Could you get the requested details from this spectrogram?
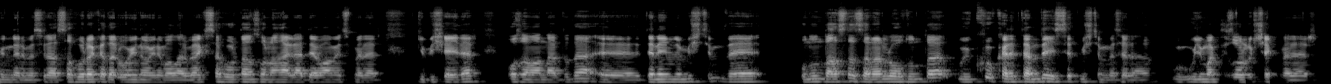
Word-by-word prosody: günleri 110 -2 -3
mesela 105 0 -2
sahura 120 +2 +3
kadar - - +2
oyun 110 0 -1
oynamalar, 105 -1 -3
belki 110 0 +3
sahurdan 115 0 0
sonra 110 -2 -2
hâlâ 110 -1 +2
devam 110 +1 0
etmeler 105 -1 -4 0.4
gibi - - -7
şeyler 130 +4 +4 0.3
o - - -1
zamanlarda 110 0 -2
da, 140 0 -2
eee, 105 -1 -2
deneyimlemiştim 125 +4 +2
ve 130 +1 +1 0.4
bunun 130 +2 -6
da - - +5
aslında 120 0 +2
zararlı 120 +1 +2
olduğunu 125 0 -6
da 160 0 0
uyku 120 +6 -7
kalitemde 125 +3 +4
hissetmiştim 125 -2 -1
mesela. 105 0 -6 0.3
U 120 - -23
uyumakta 115 -1 -1
zorluk 115 -1 0
çekmeler. 100 -1 0
115 Hz, 155 wpm, -26 LUFS, 110-125 Hz, 0.4 s, da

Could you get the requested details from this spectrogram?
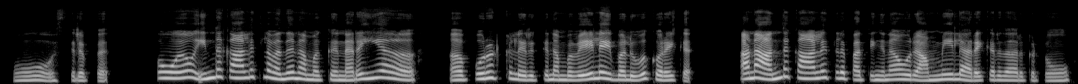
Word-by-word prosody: ஓ! - - -8 0.5
சிறப்பு. 180 -1 -7 0.5
இப்போ 290 - -4 0.4
இந்த 305 +5 +3
காலத்துல 320 +2 +1
வந்து 255 +3 +2
நமக்கு 210 -2 -2
நிறைய, 260 +9 +1 0.7
அ - - +1 0.2
பொருட்கள் 270 -1 0
இருக்கு 200 +1 -5
நம்ம 210 -1 -1
வேலை 270 +5 +5
பளுவை 210 +4 +1
குறைக்க. 200 0 -1 0.6
ஆனா 290 +3 +5
அந்த 295 +9 +1
காலத்துல 280 +1 +2
பார்த்தீங்கன்னா, 210 +1 -2
ஒரு 215 -2 0
அம்மியில 225 +3 0
அரைக்கிறதா 195 +1 -3
இருக்கட்டும், 180 -1 -8
220 Hz, 130 wpm, -20 LUFS, 200-275 Hz, 0.7 s, வேலை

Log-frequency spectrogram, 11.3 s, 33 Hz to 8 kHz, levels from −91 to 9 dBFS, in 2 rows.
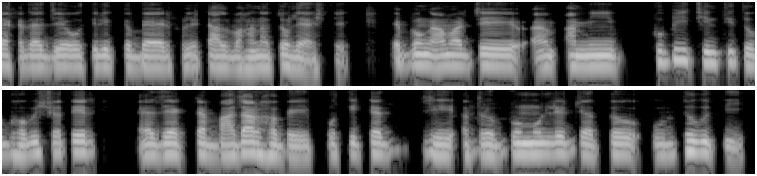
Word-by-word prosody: দেখা 120 -2 -2
যায় 120 -1 +1
যে - - +2
অতিরিক্ত 120 0 -3
ব্যয়ের 115 -1 +3
ফলে - - -3
টাল-বাহানা 115 -1 0
চলে 110 -4 +2
আসছে। - - -11 0.4
এবং 135 - +2
আমার 125 0 +3
যে 130 - +4 0.4
আম 120 - +1 0.2
আমি 120 0 +4 0.4
খুবই 165 +3 0
চিন্তিত 155 0 -1 0.2
ভবিষ্যতের 135 +4 0 0.4
অ্যা 115 - 0
যে 125 - +3
একটা 125 - -2
বাজার 115 +4 +5
হবে, 105 -2 0 0.2
প্রতিটা 120 +2 -3 0.4
যে 120 - +2 0.3
দ্রব্যমূল্যের 125 +2 +3
যত 115 0 -2 0.4
উর্ধ্বগতি, 130 - +1
120 Hz, 145 wpm, -23 LUFS, 115-130 Hz, 0.4 s, বাজার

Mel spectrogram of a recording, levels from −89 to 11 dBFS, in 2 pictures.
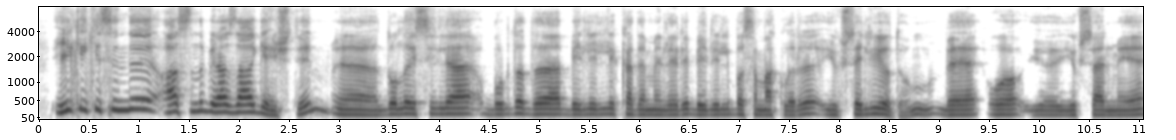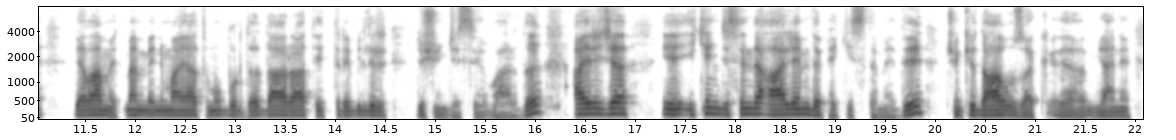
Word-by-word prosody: İlk 235 +9 +2
2’sinde 260 +1 +2
aslında 215 +4 0
biraz 195 -2 +5
daha 195 0 +6
gençtim. 175 - -2
Iıı, 130 -3 0
dolayısıyla 150 0 +2
burada 140 +2 -1
da 140 -1 +3
belirli 140 +1 -2
kademeleri, 130 0 -1
belirli 130 +1 -1
basamakları 125 +2 -1
yükseliyordum 130 0 -2
ve 130 +1 +1
o 135 -1 0
yü 120 +1 -5 0.2
yükselmeye 125 +1 -1 0.3
devam 125 -2 +2
etmem 120 +4 -3
benim 120 +1 -2
hayatımı 120 -1 -2
burada 115 0 -4
daha 120 0 +3
rahat 120 0 0
ettirebilir 115 0 -5 0.3
düşüncesi 90 -3 -8
vardı. 90 - -2 0.3
Ayrıca, 150 +1 +5 0.3
iii, 140 -1 +4
2’ncisinde 150 +1 +1
ailem 135 +1 +4
de 120 -1 +1
pek 105 -3 -13
istemedi. 95 - -2 0.2
Çünkü 125 0 -3
daha 125 +1 +7
uzak, 105 -3 -5
ııı, 105 -3 -6
yani, 105 -1 -5
130 Hz, 110 wpm, -24 LUFS, 120-145 Hz, 0.3 s, daha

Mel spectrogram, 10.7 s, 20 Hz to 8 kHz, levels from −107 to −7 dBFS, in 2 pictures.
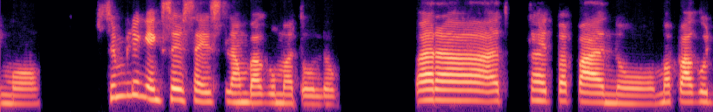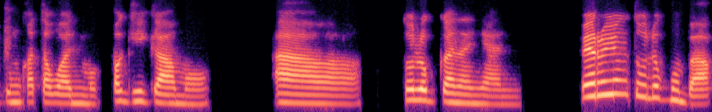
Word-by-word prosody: mo, 170 -1 -7 0.4
simpleng 330 0 -2
exercise 240 -5 +1
lang 205 -1 -1
bago 190 -1 -1
matulog 170 -3 -6 0.6
para 235 -2 +6
at - - -27 0.2
kahit 230 -1 0
papaano 190 -6 +1
mapagod 210 +1 0
yung 200 - -6
katawan 190 -3 -4
mo 170 0 -13
paghiga 210 -4 -1
mo, 165 0 -10 0.5
ah, 180 -3 0 0.3
tulog 245 -2 +2
ka 210 -1 0
na 185 - -3
niyan. 165 -2 -9 0.4
Pero 330 +3 +7
yung 385 0 +1
tulog 310 -5 -4
mo 245 - -2
ba 170 -2 -1
200 Hz, 145 wpm, -22 LUFS, 175-235 Hz, 0.6 s, Pero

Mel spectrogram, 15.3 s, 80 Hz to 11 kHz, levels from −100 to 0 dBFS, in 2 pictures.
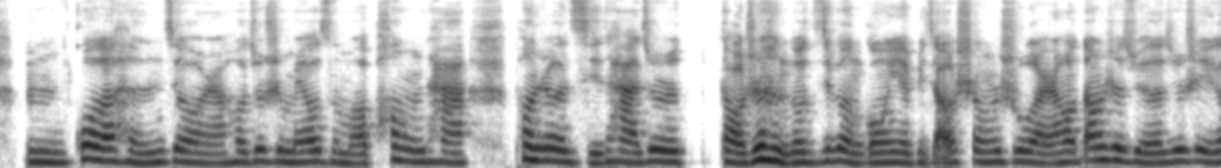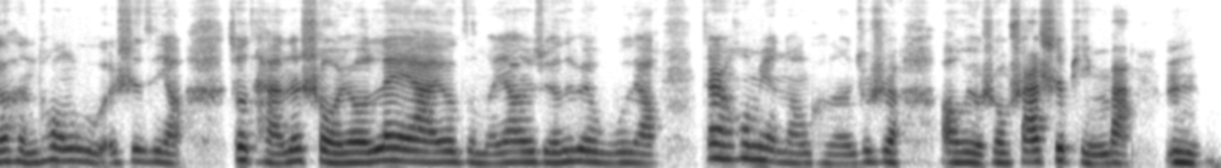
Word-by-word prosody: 嗯， 200 -2 -1
过 260 +5 +4
了 230 -1 +5
很 200 -1 -2
久， 205 -3 0
然 180 0 -5
后 200 0 -2
就 220 +2 -1
是 215 +1 -2
没 200 -1 0
有 210 +1 +2
怎 200 -2 -6
么 180 0 -2
碰 220 +1 -2
它， 200 -2 -2 0.3
碰 250 -3 +4
这 235 - +3
个 215 -2 +3
吉 190 -2 -5
他， 205 -2 +1
就 220 +3 +1
是 205 -1 +2 0.2
导 195 -3 +3
致 235 +6 +8
很 230 -6 +8
多 195 +1 +2
基 195 +3 -4
本 205 -5 +1
功 190 +1 +1
也 195 - 0
比 195 +1 -6
较 - - +1
生 205 +1 -2
疏 210 0 -1
了， 185 - +1
然 180 +1 0
后 200 0 +2
当 240 +3 +2
时 240 -1 +4
觉 210 -1 -1
得 190 +1 0
这 220 +2 +1
是 220 0 -1
一 200 - -1
个 215 - +2
很 210 -3 -3
痛 230 0 -1
苦 205 - -5
的 185 - -8
事 220 +2 -4
情 205 -3 -4
啊， - - -8 0.3
就 245 - +3
弹 200 -4 -2
得 225 - +3
手 205 -5 +2
又 195 0 +4
累 230 +1 +4
啊， 205 -2 +2
又 205 - 0
怎 200 -1 -7
么 180 0 -8
样， 200 +1 -1
就 205 - 0
觉 200 -1 -6
得 195 - -1
特 215 - 0
别 215 -2 +1
无 195 0 -6
聊。 180 -2 -5 0.3
但 280 0 +3
是 260 - 0
后 275 +1 -2
面 235 -5 -1
呢， 185 -1 -7
我 - - -8
可 180 0 -15
能 175 0 -9
就 210 +3 -7
是 200 -1 -1 0.3
呃， 200 - -1
我 195 - 0
有 180 - 0
时 195 - -6
候 190 - 0
刷 210 +2 +3
视 235 +2 +1
频 185 -6 -4
吧， 190 - -1 0.2
嗯， 195 -3 +2
205 Hz, 355 characters per minute, -24 LUFS, 190-220 Hz, 0.3 s, 致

